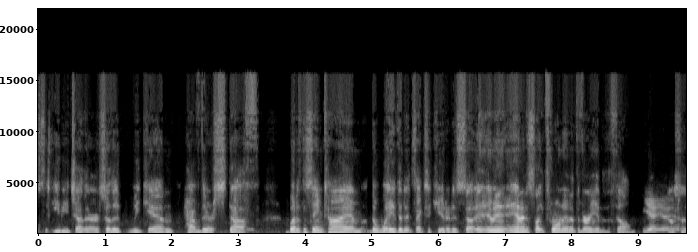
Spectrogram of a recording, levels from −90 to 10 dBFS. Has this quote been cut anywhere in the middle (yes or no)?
yes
